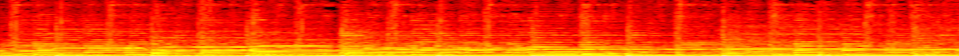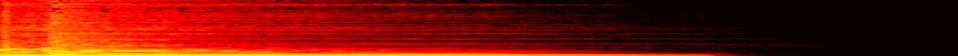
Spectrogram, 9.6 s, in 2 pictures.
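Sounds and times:
Irish shuffle music without strings and ukulele: 0.0s - 6.8s.

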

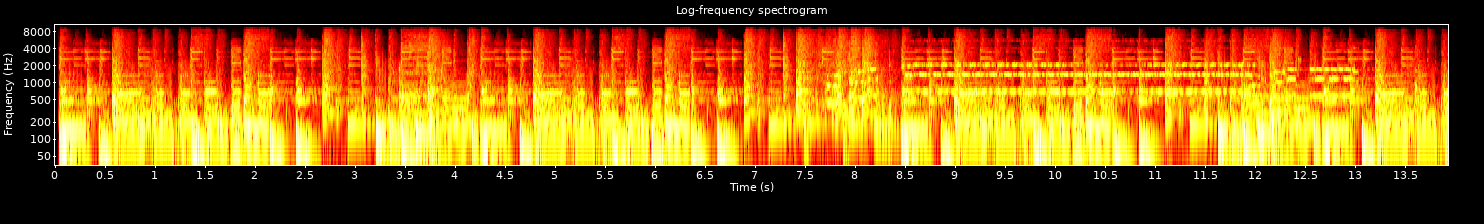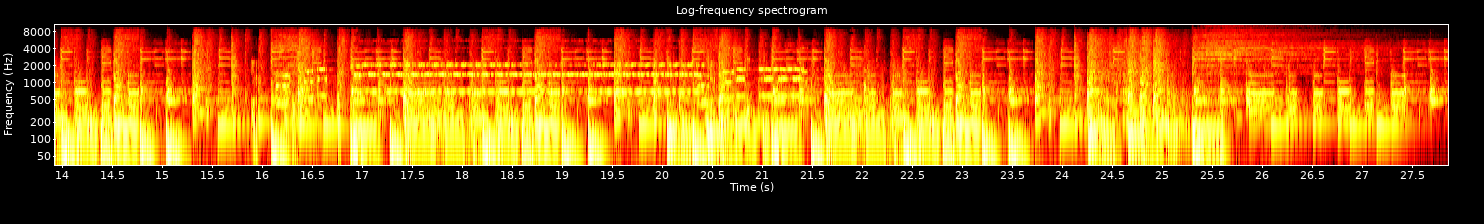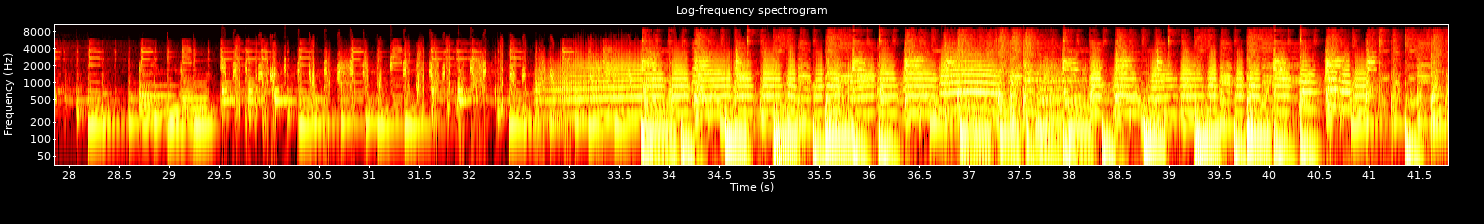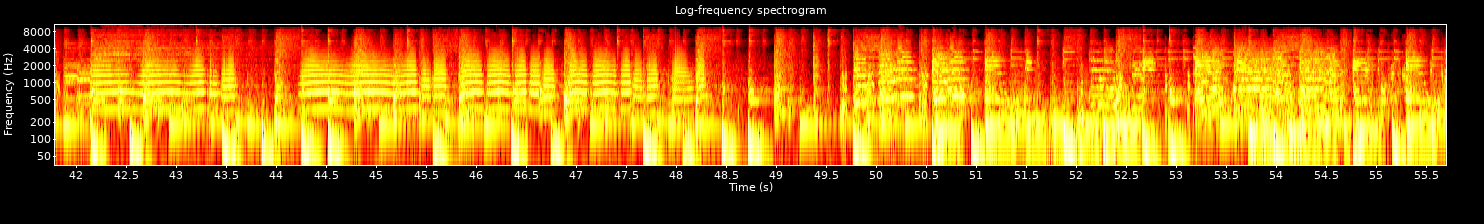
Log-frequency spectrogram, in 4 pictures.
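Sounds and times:
percussive music: 0.0s - 55.6s.

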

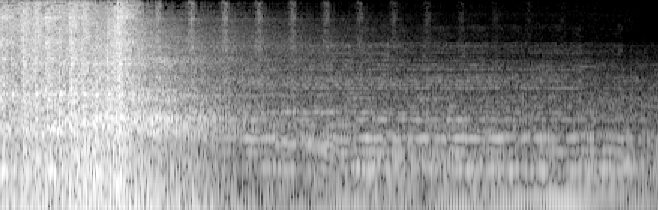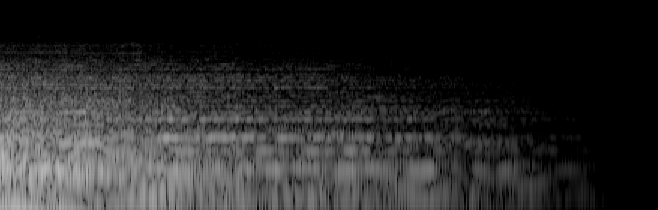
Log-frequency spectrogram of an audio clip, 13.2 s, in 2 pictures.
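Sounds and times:
drums: 0.0s - 3.0s.

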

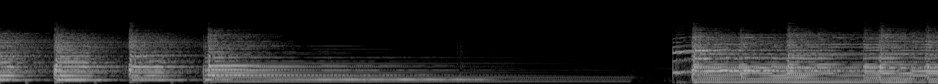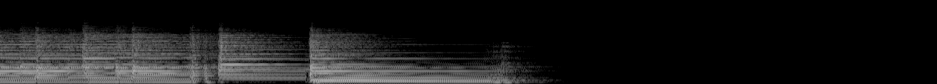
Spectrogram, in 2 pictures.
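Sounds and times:
guitar: 0.0s - 15.0s.

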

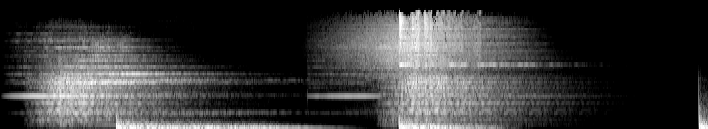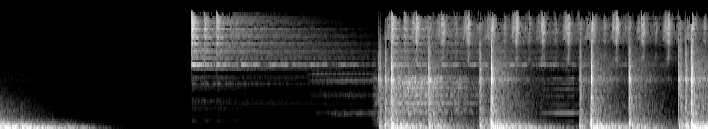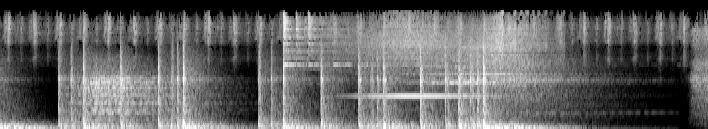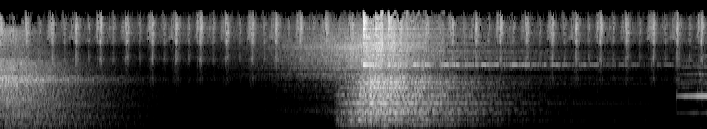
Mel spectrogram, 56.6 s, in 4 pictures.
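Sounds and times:
percussion: 0.0s - 11.4s, 14.0s - 16.4s, 17.9s - 56.6s.

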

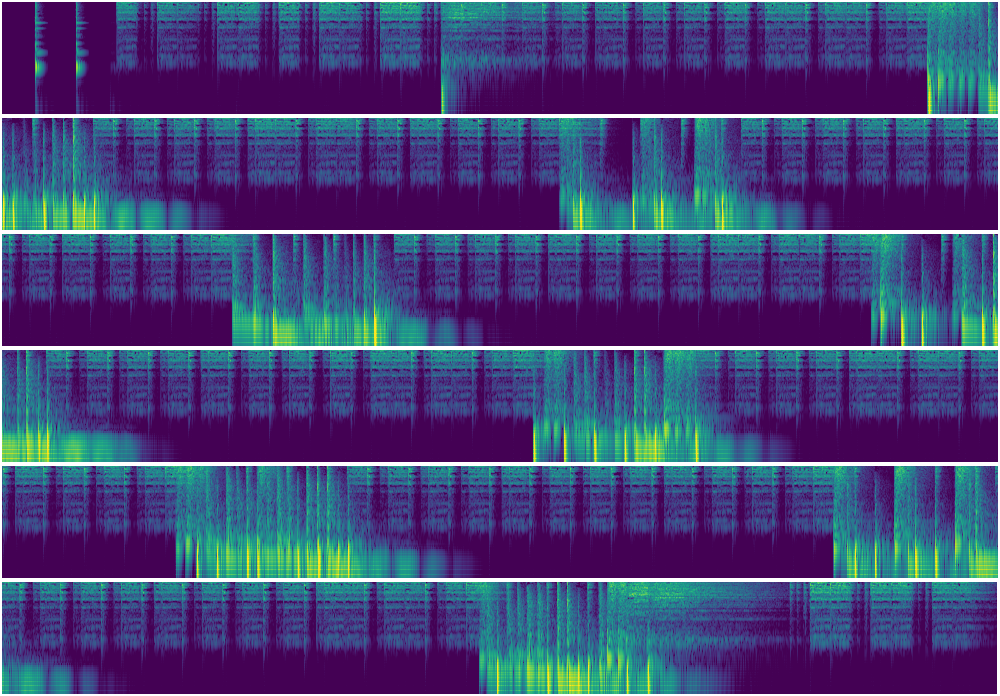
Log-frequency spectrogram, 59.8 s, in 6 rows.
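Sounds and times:
bebop drum loop: 1.2s - 12.4s, 15.1s - 18.4s, 21.1s - 24.9s, 28.5s - 31.6s, 35.1s - 38.0s, 41.4s - 44.8s, 48.0s - 51.6s, 54.3s - 57.2s.

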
